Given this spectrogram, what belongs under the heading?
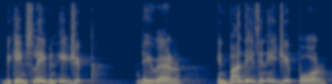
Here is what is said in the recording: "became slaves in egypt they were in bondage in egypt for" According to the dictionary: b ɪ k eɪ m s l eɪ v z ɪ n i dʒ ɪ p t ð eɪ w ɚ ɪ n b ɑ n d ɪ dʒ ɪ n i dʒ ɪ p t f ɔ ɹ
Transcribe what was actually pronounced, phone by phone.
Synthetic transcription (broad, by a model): b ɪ k eɪ m s l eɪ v ɪ n i dʒ ɪ p t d eɪ w ɚ ɪ n b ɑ n d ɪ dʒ ɪ n i dʒ ɪ p t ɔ ɹ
